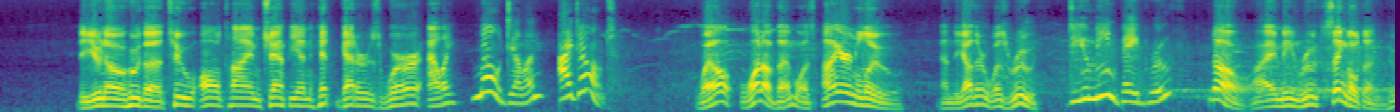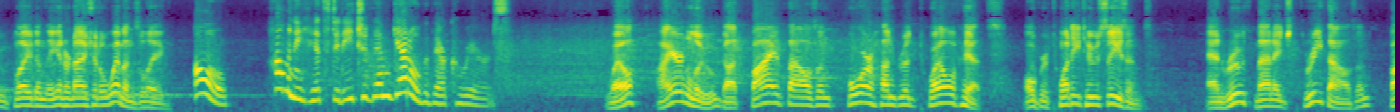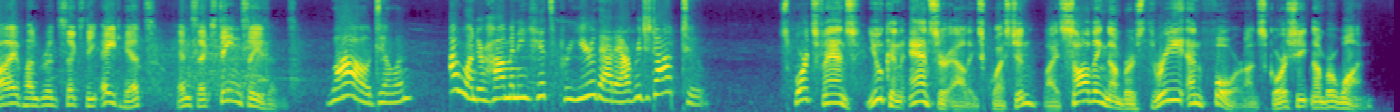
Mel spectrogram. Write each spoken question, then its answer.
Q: Wow, Dylan. I wonder how many hits per year that averaged out to.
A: You should have found that Iron Lou averaged 246 hits per year.

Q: Wow, Dylan. I wonder how many hits per year that averaged out to.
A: Then you should have found that Ruth averaged 223 hits per year.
